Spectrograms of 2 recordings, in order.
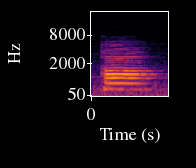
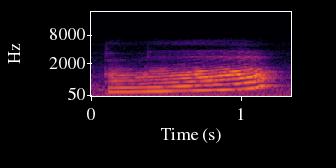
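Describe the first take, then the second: First: The vowel is short. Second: The vowel is long. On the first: "Ce sont des sons qui sont courts" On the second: "Pour prolonger le son A, on rajoutera la lettre Alif"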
